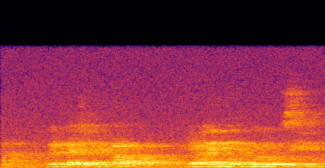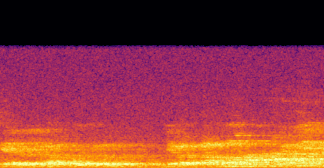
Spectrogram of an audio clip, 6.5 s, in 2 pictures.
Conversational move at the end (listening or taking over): taking over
